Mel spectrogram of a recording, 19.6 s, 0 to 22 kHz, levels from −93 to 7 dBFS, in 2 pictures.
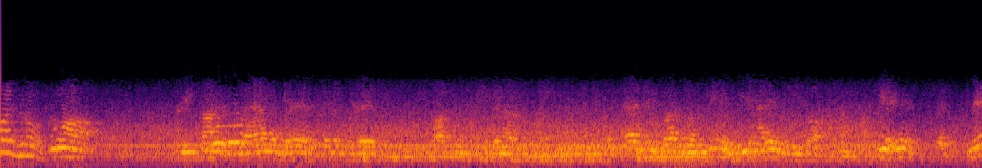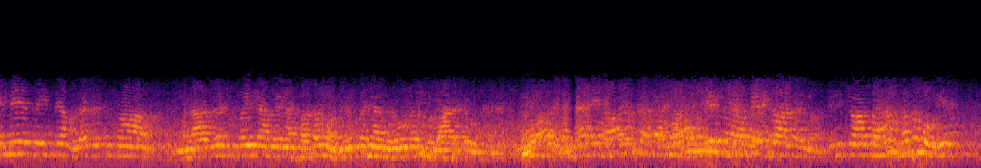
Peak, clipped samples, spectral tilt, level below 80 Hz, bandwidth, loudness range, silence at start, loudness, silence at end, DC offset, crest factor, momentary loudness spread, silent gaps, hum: -2 dBFS; under 0.1%; -13 dB/octave; -46 dBFS; 3.6 kHz; 3 LU; 0 s; -17 LUFS; 0 s; under 0.1%; 14 dB; 7 LU; none; none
